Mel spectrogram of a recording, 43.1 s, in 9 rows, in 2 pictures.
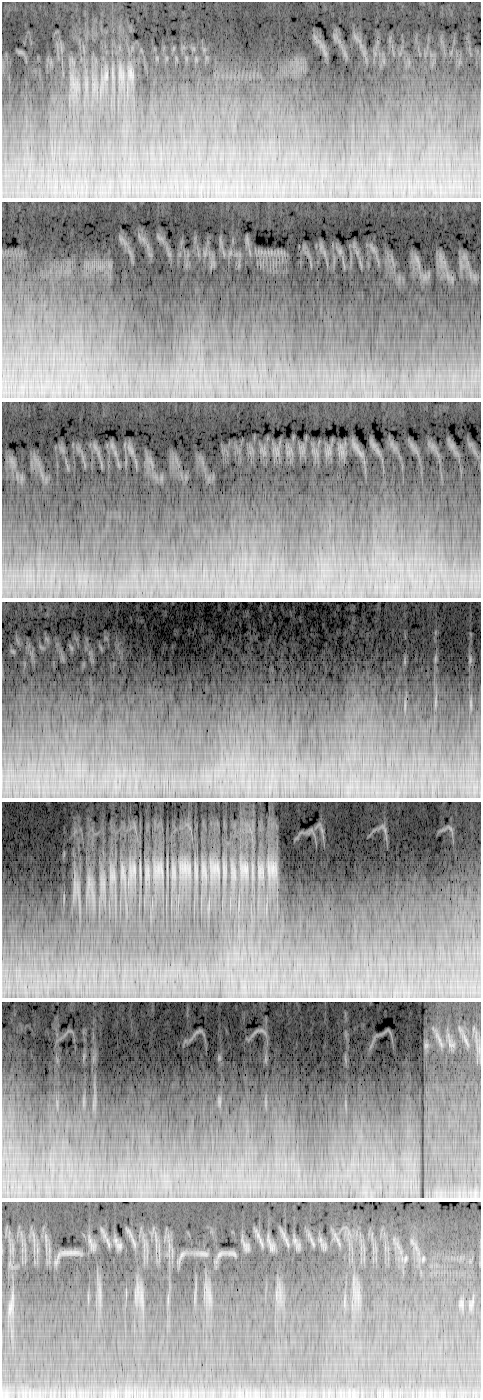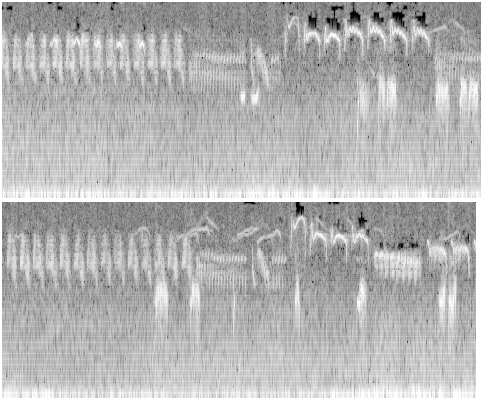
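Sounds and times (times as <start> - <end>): rapid pulsed bird trills: 0.0 - 15.1, 19.8 - 22.4, 28.2 - 43.0
bird upslurred chirps: 0.5 - 1.4, 19.9 - 22.0, 28.2 - 43.0.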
